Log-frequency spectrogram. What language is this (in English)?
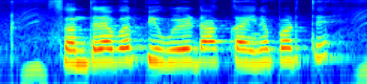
Marathi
